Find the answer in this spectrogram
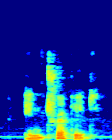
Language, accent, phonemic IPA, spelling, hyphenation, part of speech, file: English, Southern England, /ɪnˈtɹɛpɪd/, intrepid, in‧trepid, adjective, LL-Q1860 (eng)-intrepid.wav
- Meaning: Fearless; bold; brave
